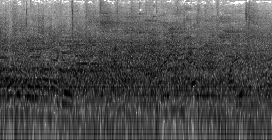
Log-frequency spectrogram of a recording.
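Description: Voices of young women call out, echoing in a large hall.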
